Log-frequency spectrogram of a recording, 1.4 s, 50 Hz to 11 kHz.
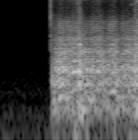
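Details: Used boat engine bought for a 1967 Mustang fastback conversion: catches but runs ragged and lumpy, as if only half the cylinders fire, from a wrong firing order; owner feared a noise in the oil pan.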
